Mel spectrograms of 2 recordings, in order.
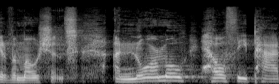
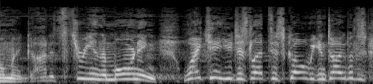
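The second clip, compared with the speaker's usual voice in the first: high, weary pleading; exasperated plea; 14 semitones higher than usual. Retold or imitated. Partner at three in the morning, pleading high and exasperated. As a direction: beg them to drop it, fed up. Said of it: "The other person's gonna go".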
